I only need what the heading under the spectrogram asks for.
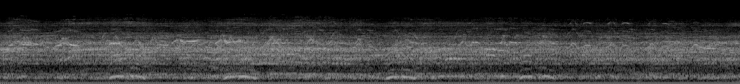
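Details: Common murres at a colony near Reykjavik on 25 April 2024 give low, growling moans, short and arched, about twice a second from several birds, over a steady hiss of colony noise or surf.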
